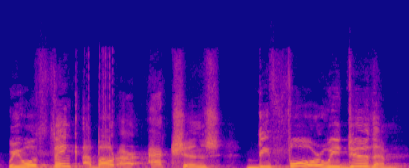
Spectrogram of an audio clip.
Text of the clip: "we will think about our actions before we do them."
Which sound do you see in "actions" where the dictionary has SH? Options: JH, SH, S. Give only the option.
SH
